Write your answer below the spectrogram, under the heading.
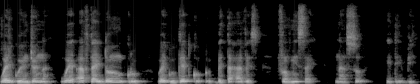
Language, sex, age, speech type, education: Nigerian Pidgin, male, 30-45, spontaneous, tertiary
